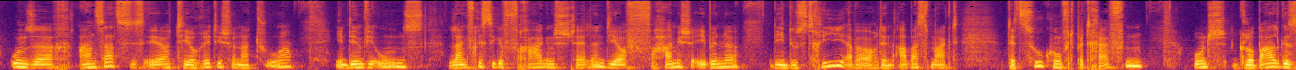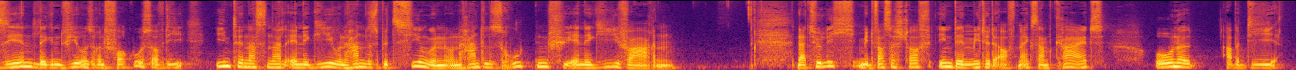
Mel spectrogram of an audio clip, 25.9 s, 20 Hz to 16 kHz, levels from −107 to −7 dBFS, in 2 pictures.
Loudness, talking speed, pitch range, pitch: -19 LUFS, 125 wpm, 120-150 Hz, 130 Hz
